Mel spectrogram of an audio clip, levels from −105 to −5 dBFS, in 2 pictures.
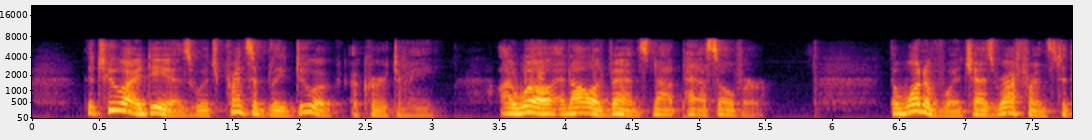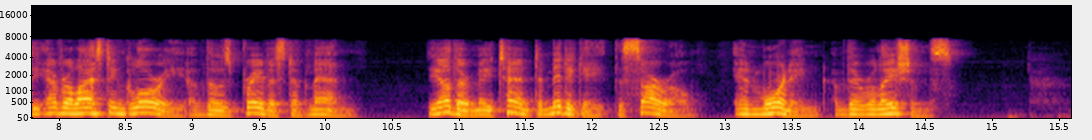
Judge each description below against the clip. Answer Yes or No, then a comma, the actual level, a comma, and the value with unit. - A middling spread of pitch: No, wide, 5.7 semitones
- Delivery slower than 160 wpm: No, average, 175 wpm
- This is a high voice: No, low, 125 Hz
